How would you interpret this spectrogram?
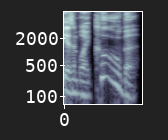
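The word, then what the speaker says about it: Kubb: Cube. Yep, rhymes with tube.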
